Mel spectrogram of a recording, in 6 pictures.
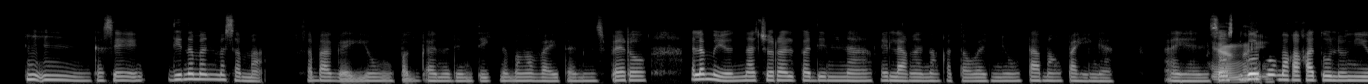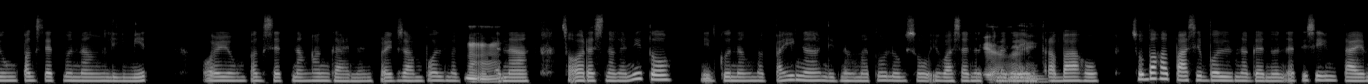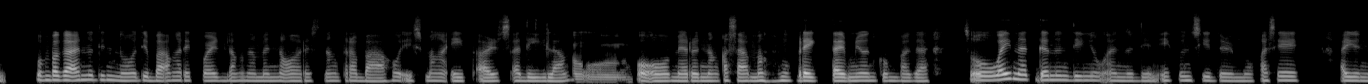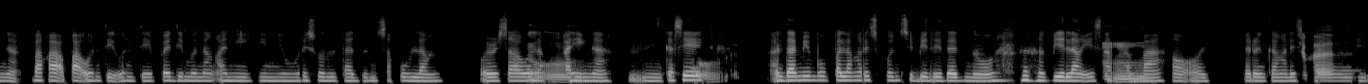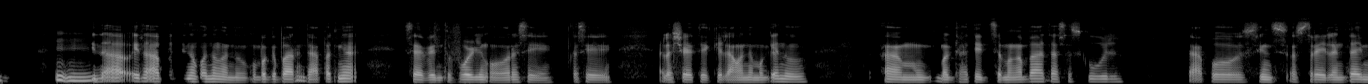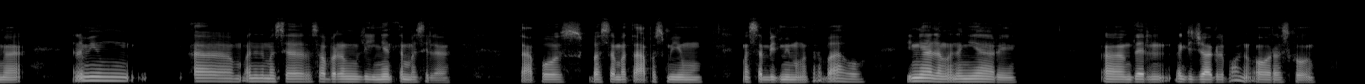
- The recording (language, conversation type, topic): Filipino, advice, Kailangan ko bang magpahinga muna o humingi ng tulong sa propesyonal?
- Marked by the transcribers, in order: bird; other background noise; tapping; chuckle; chuckle; lip smack; in English: "lenient"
